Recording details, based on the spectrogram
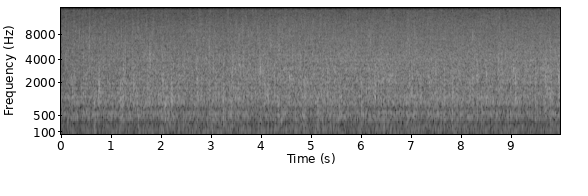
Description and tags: the sound of sliced potatoes being fried in olive oil. Sennheiser MKH60 + MKH30, Shure FP24 preamp, Edirol r09 recorder. Decoded to mid-side stereo with Voxengo VST free plugin
cooking, french-fries, fried, kitchen, oil, potatoes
